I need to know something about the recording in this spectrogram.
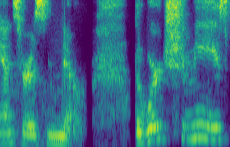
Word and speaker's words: chemise: The word chemise, pronounced like that, re-enters the English language, interestingly, in the 18th century.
